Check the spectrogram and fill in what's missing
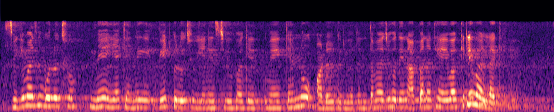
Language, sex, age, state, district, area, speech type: Gujarati, female, 18-30, Gujarat, Surat, rural, spontaneous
